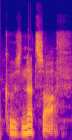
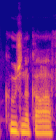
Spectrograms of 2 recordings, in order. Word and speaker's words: Kuznetsov: This time, I'm on the deck of the Kuznetsov. I think I pronounced it right this time. I was calling it the Kuznikov or something.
